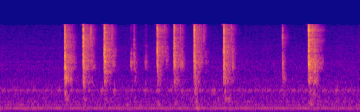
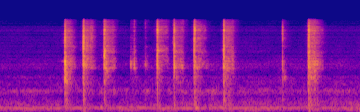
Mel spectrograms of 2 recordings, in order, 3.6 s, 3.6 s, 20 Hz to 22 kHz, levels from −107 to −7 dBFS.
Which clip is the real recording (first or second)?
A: first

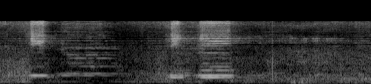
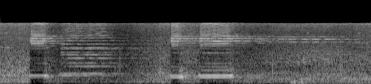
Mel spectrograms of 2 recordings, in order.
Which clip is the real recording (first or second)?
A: second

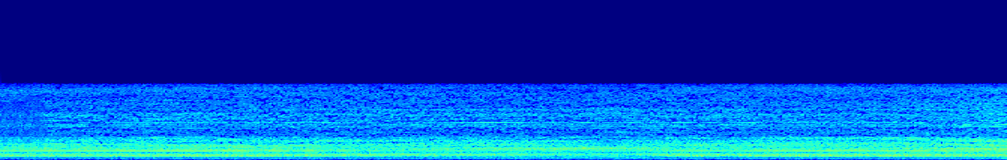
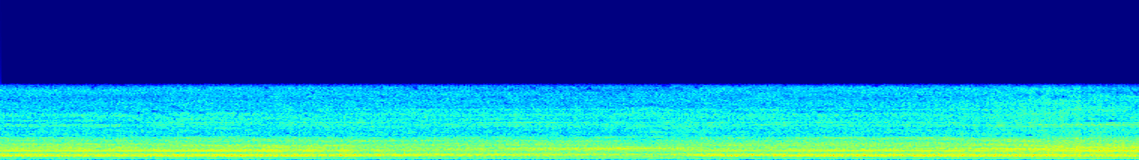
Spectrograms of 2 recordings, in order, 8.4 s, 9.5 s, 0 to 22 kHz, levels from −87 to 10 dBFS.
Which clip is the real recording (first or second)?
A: first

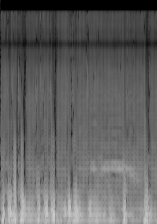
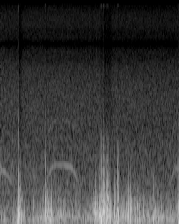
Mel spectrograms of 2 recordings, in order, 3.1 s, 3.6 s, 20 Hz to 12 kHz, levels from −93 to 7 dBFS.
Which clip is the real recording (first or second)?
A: second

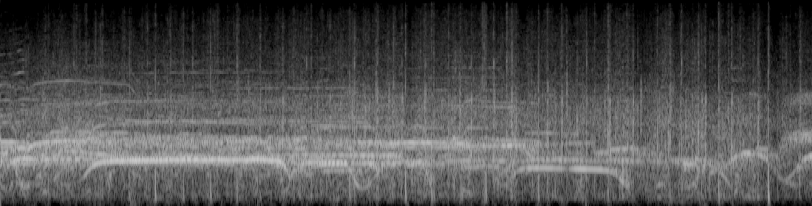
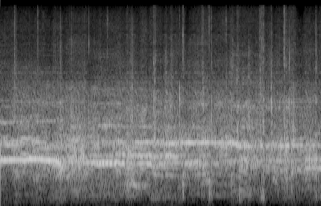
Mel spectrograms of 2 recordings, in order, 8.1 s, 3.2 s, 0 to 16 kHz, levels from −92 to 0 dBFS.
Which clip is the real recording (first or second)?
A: first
